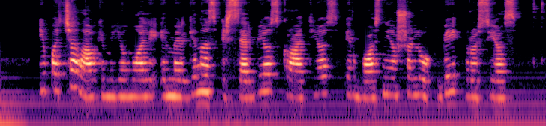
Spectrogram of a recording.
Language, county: Lithuanian, Panevėžys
